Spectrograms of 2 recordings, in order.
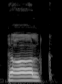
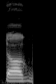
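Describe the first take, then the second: First: An l sound is heard before the k. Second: No l sound is heard before the k. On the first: The speaker calls it wrong. "टॉल्क नहीं बोलना" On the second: The speaker calls it right. "बल्कि टॉक बोलना है"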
